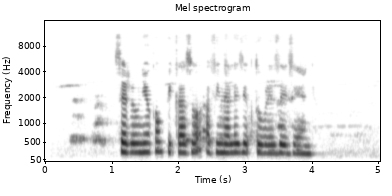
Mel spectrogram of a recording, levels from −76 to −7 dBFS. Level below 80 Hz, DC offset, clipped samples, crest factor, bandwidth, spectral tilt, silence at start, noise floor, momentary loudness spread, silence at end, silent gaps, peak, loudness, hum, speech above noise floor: -82 dBFS; under 0.1%; under 0.1%; 20 dB; 11.5 kHz; -5 dB/octave; 0.35 s; -60 dBFS; 18 LU; 1 s; none; -6 dBFS; -26 LUFS; none; 35 dB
